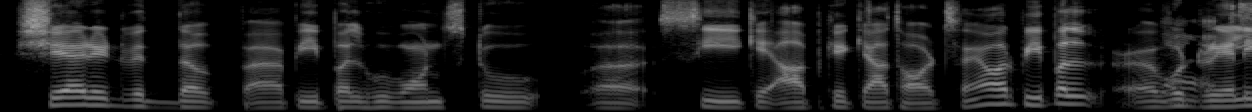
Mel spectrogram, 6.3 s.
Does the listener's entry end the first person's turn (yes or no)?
no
